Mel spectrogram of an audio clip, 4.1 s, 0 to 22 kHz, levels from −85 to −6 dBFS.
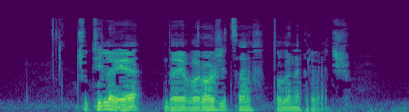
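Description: HE-AAC compression runs through the whole clip. The treble is likely rebuilt by spectral band replication, copied upward from lower bands rather than coded, so s sounds turn gritty and metallic. Nothing sounds above 11.1 kHz, and the heavy damage fits a bitrate near 12 kbps.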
